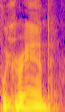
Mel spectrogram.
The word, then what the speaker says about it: LaGrand: Eric LaGrange was his name? – Yeah, I remember. – Eric LaGrand. – LaGrand? – That is the correct pronunciation.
